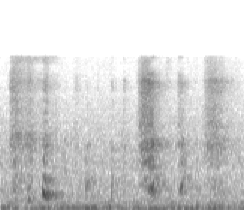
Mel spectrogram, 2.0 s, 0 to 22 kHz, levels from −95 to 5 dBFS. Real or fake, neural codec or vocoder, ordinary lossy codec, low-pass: fake; vocoder, 44.1 kHz, 128 mel bands, Pupu-Vocoder; none; 7.2 kHz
